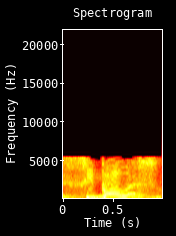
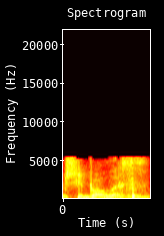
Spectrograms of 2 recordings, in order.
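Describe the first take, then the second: First: The word begins with an 's' sound. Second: The word begins with an 'sh' sound. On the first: "They couldn't pronounce the shin. They only pronounce it as a sin" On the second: "Say the word shibolus"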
